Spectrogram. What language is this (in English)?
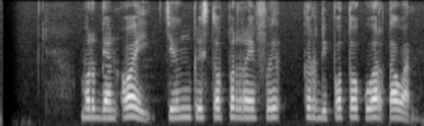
Sundanese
